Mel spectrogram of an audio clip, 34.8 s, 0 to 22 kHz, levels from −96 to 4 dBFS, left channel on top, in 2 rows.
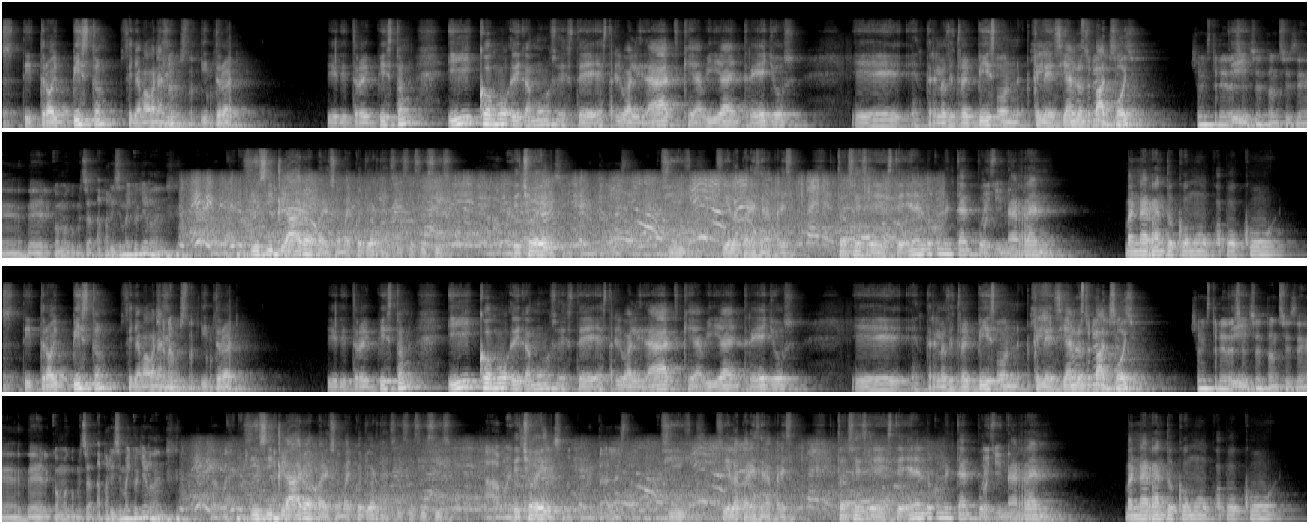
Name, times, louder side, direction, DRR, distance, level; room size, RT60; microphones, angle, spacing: voice 1, 0.0-2.3 2.6-3.1 4.3-10.5 11.3-15.0 16.4-16.7 20.7-23.4 24.2-24.8 26.2-26.6 26.9-31.4 32.4-34.4, left 1 dB, 5° left, 6 dB, 0.7 m, -21 dB
voice 2, 2.1-3.1 13.7-14.0 14.2-15.1 15.9-19.8 20.2-21.2 23.8-26.6 30.5-30.7, right 2 dB, 25° right, 8 dB, 0.9 m, -26 dB
sound 1, 19.7-30.0, left 5 dB, 50° left, 0.6 m, -27 dB
9.6 x 6.0 x 8.1 m, 0.89 s
head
